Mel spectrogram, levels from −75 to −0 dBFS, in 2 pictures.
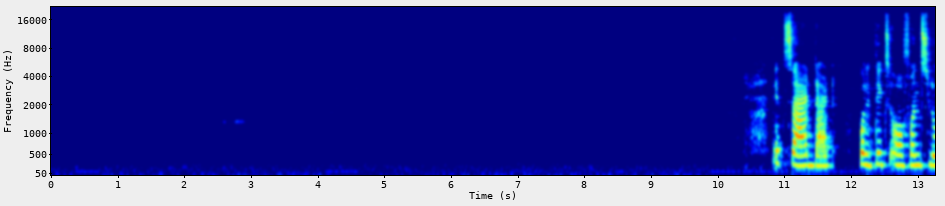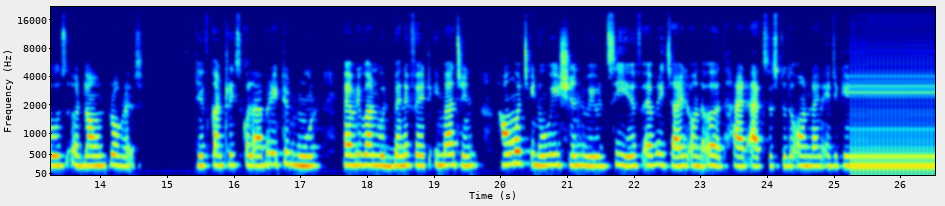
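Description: At 25.24 s the speech locks into a system hang loop that runs to the end at 26.53 s. The driver stalled while the hardware kept replaying one 20 ms slice dozens of times, giving a steady 50 Hz buzz and swallowing about a second and a half of audio.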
